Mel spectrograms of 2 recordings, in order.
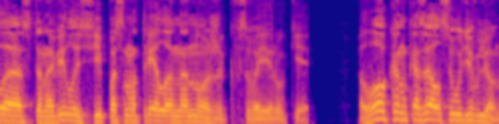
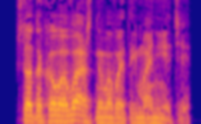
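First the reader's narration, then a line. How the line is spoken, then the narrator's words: Grumbling. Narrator (Russian): проворчал он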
